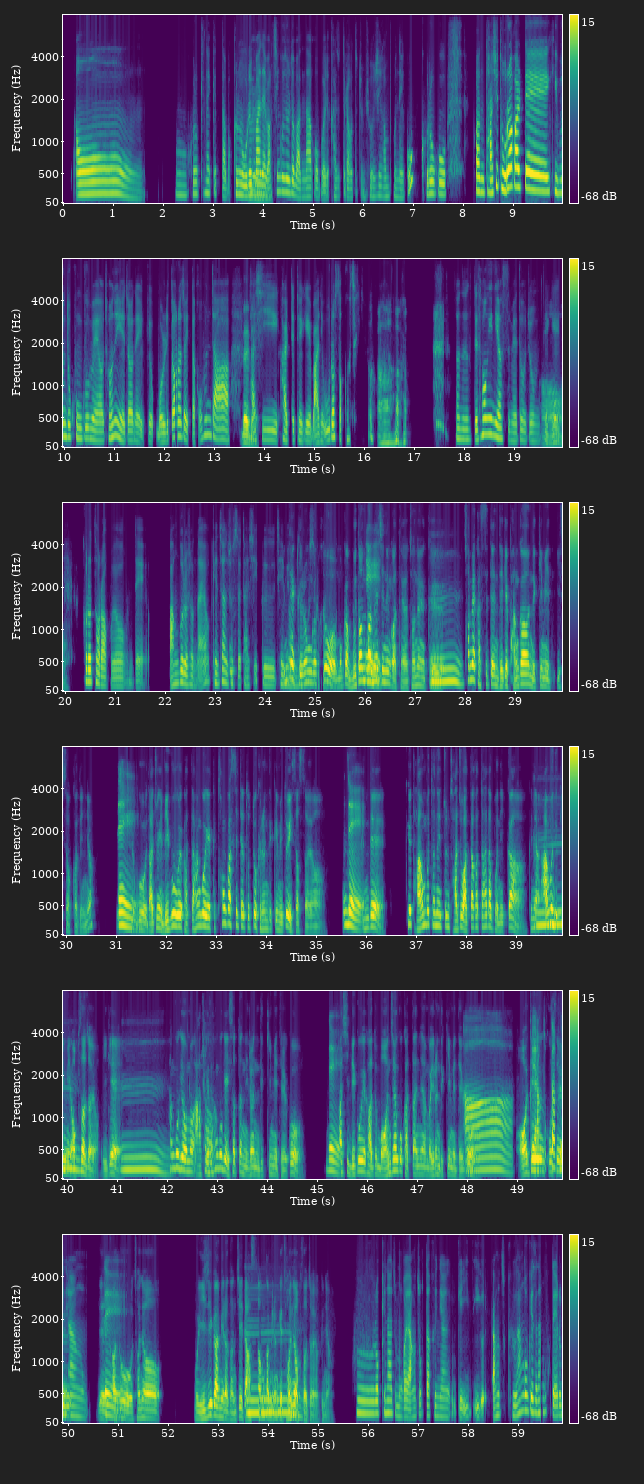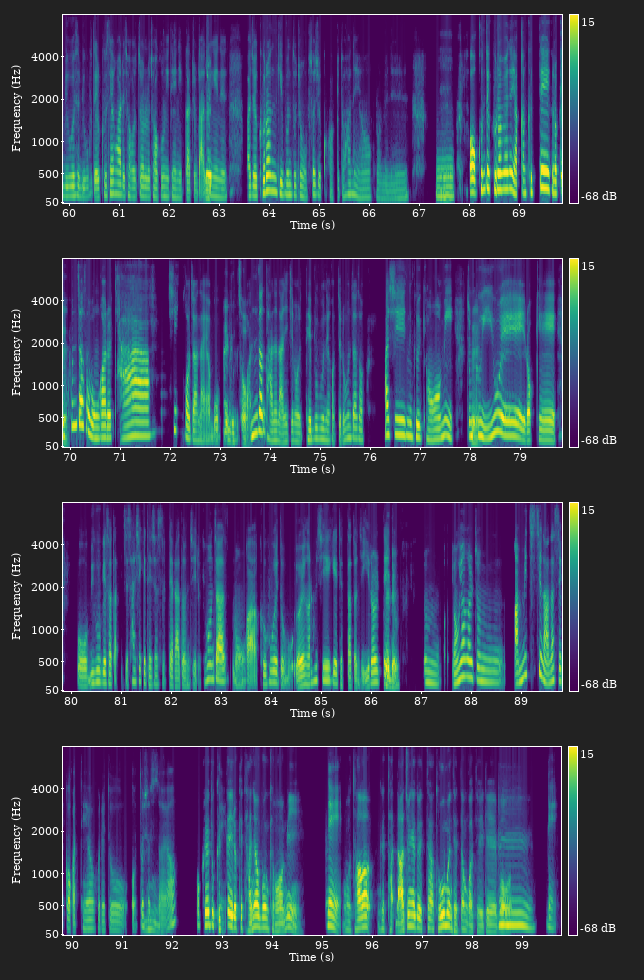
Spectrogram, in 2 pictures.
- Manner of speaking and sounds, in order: laughing while speaking: "울었었거든요"; other background noise; laugh; tapping
- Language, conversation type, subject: Korean, podcast, 첫 혼자 여행은 어땠어요?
